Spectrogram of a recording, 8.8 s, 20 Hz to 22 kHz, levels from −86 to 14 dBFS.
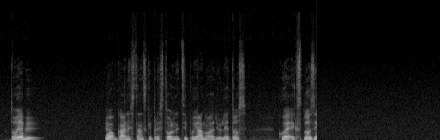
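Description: Speech clip. From 0.55 to 2.14 s the sound smears into a fading buzz or hiss, then about 1.2 s of silence, and about 1.56 s of audio is simply gone, likely a long network dropout. After "ko je" at 6.34 s the signal cuts abruptly to faint hiss roughly 40 dB down until the end, likely an audio dropout to a faint residue with the downstream path still live.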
